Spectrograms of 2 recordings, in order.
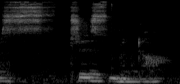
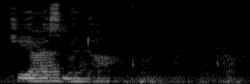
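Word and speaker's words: chiasmata: इसको ये बोला जाता है सिस, एक सेकेंड ना, सिस्मेटा, अलग लिख दिया स्पेलिंग। क्या बोला जाएगा इसको, चियास्मेटा बोला जाता है इसको।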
